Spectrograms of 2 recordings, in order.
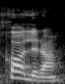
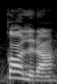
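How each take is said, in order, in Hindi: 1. यह शब्द k sound से शुरू होता है। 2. यह शब्द k साउंड से शुरू होता है।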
